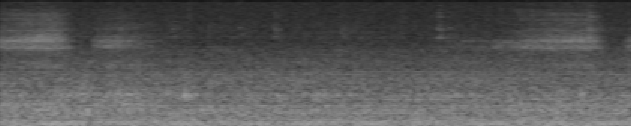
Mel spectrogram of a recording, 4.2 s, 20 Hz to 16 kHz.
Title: Loud Snore 54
